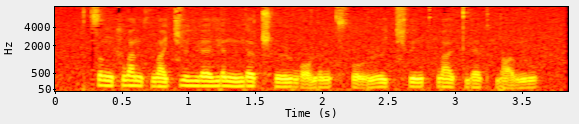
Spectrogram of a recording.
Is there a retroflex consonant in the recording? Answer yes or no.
yes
